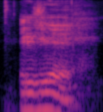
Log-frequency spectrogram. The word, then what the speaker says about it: Hergé: You gotta pretend you have like a mouthful of melted butter. Hergé.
